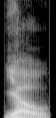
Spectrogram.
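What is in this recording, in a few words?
"jau4", Cantonese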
